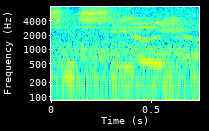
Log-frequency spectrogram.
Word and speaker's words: Sicilia: I believe the correct pronunciation is Sicilia, however.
